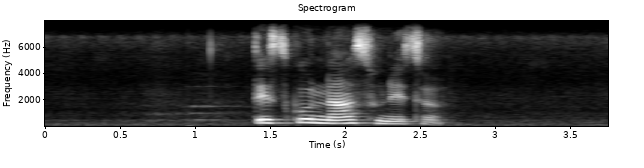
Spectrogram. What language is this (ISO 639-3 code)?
nep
